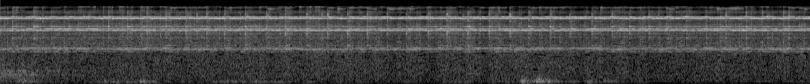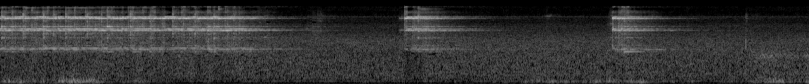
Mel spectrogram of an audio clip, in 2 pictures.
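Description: Altar bells rung at the elevation of the consecrated host: a sustained jingling peal for about ten seconds, then two short single rings.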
